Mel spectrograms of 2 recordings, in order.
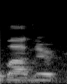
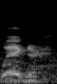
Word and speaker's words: Wagner: From a DFS perspective, I think Mo Wagner, I don't know why I said Wagner. They pronounce it Wagner.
